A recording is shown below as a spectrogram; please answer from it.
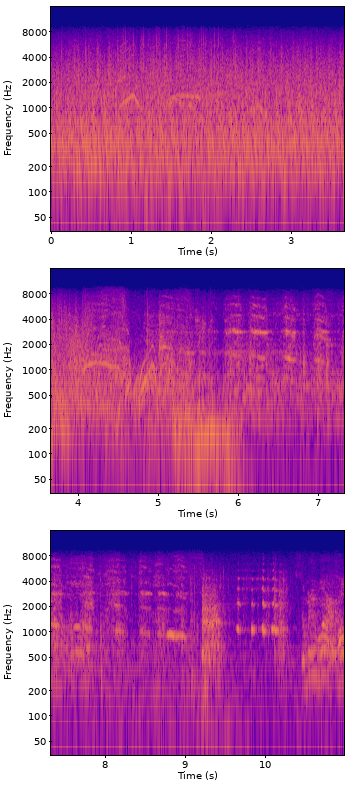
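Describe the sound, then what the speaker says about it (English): Prototype police robot in RoboCop firing guns at a victim in a room, a loud sustained burst of rapid gunfire, then scattered shots amid shouting voices and screams. "this prototype robot comes into the room and starts shooting at a victim"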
